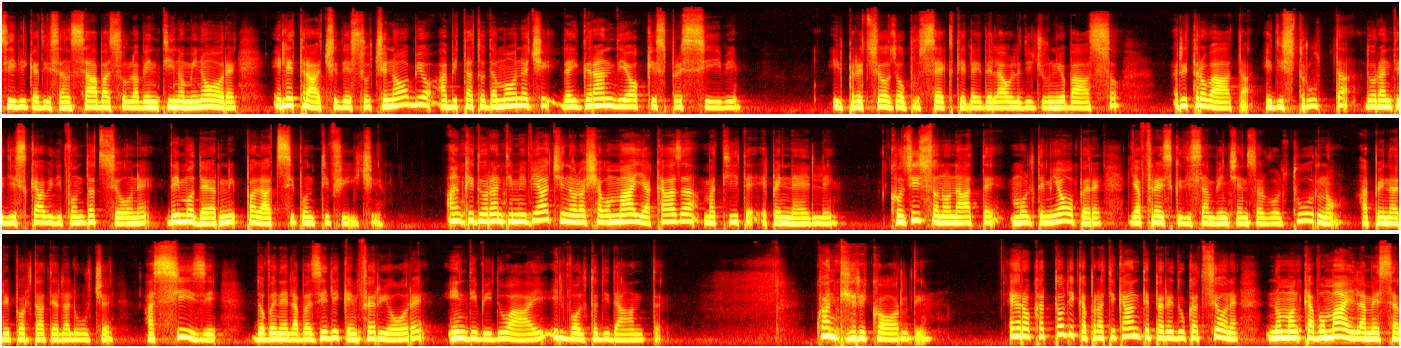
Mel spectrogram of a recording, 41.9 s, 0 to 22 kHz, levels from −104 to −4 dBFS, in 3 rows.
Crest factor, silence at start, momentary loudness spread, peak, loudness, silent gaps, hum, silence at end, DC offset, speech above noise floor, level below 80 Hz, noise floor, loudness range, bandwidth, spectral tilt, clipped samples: 16 dB; 0 s; 10 LU; -2 dBFS; -19 LUFS; none; none; 0 s; under 0.1%; 43 dB; -52 dBFS; -61 dBFS; 4 LU; 15 kHz; -7 dB/octave; under 0.1%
